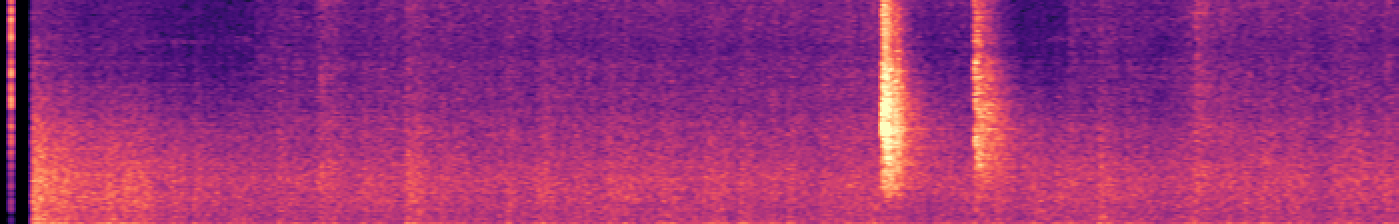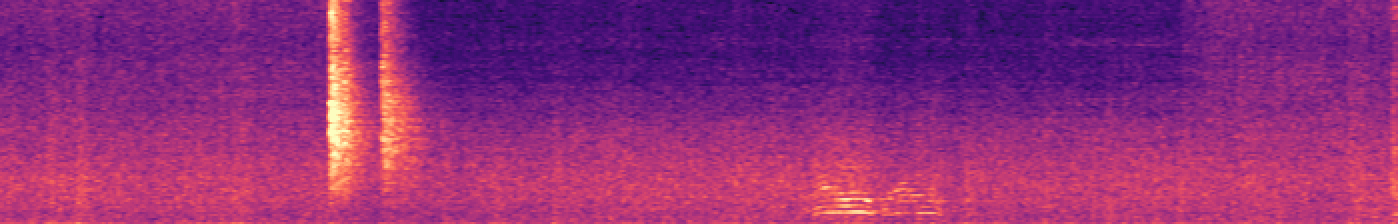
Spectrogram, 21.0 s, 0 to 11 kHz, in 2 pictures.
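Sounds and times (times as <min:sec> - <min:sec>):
paint sprayer hissing: 0:01.9 - 0:13.8.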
